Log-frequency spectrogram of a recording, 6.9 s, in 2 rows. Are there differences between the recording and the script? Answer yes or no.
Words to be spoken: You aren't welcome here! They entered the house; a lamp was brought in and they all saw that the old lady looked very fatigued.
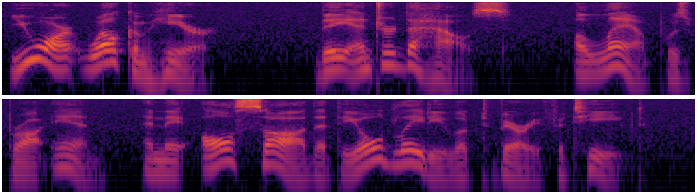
no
